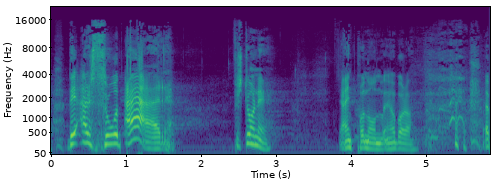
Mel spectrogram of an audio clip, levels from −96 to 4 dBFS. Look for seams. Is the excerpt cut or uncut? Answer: cut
